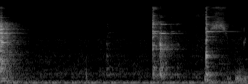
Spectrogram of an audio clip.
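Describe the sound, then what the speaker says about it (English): A lid lifted off a covered pot of khara masala biryani after slow cooking on a low flame gives two short metallic clinks about half a second apart, close and moderately loud over a quiet kitchen. "After 15 minutes I am removing the lid."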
